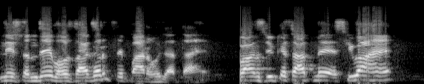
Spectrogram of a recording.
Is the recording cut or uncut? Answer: cut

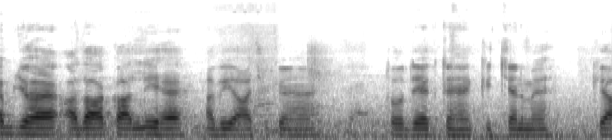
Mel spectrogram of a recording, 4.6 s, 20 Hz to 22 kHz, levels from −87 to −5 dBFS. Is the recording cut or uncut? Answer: uncut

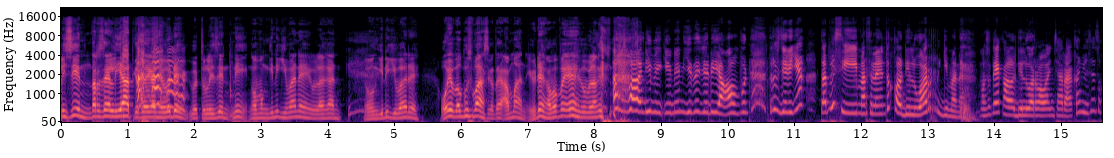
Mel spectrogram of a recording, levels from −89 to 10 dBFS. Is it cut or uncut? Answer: uncut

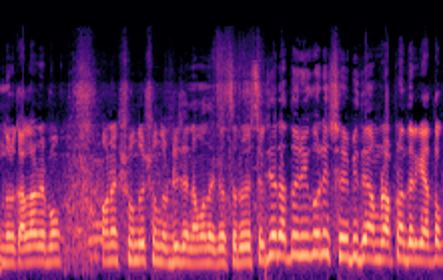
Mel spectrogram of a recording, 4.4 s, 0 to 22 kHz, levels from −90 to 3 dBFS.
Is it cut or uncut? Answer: cut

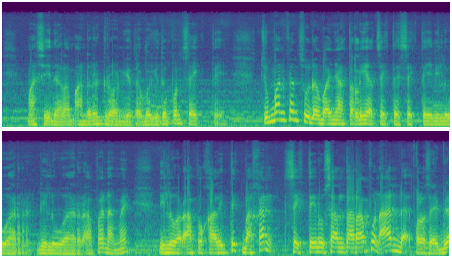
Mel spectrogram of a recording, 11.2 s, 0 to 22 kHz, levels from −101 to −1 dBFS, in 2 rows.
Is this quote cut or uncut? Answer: uncut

